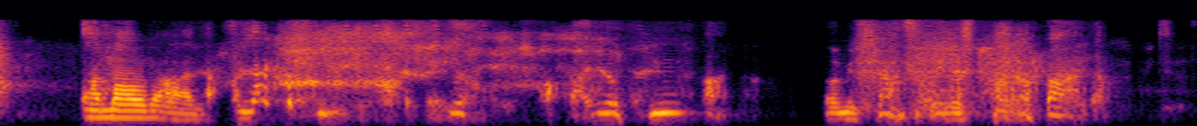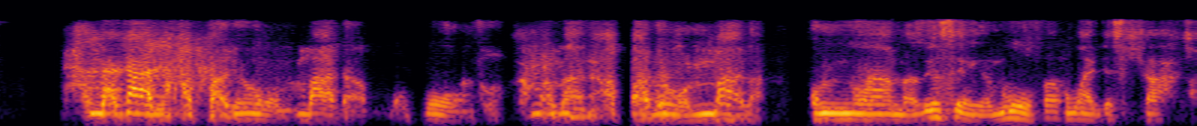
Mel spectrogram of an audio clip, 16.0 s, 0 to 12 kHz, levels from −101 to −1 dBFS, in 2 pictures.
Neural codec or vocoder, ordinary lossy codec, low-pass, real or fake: codec, 16 kHz, 1.1 kbps, Voila-Tokenizer; AAC, 64 kbps; 7.2 kHz; fake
